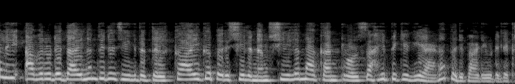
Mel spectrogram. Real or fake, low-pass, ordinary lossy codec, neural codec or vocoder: fake; 7.2 kHz; none; codec, 16 kHz, 8 kbps, FreqCodec, smaller model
